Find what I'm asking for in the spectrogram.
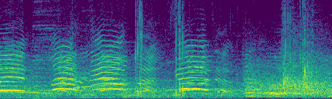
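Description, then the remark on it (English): A crowd of hundreds at a Friday night high school football game in Quincy, Illinois, cheers and yells loudly for the home team, many overlapping voices rising in excited whoops and shouts, with bursts of roaring noise throughout the few seconds. “It's Friday night in Quincy, Illinois. And hundreds have come out for the home team.”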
